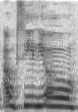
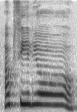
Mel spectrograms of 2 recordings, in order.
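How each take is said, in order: First: Auxilio drawn out slowly, a bit higher; exclaimed long. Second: Loud, drawn-out cry for help, high; exclaimed long. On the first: Teacher repeating the example, drawn-out auxilio. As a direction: stretch out auxilio. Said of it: "varios signos de exclamación". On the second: Teacher showing an exclamation, drawn-out auxilio. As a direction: stretch out auxilio, slow and loud. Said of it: "Veamos unos ejemplos". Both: Shown as a demonstration.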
